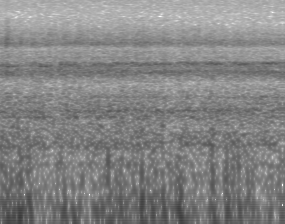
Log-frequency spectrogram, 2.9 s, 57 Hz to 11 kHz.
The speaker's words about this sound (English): Now, number 43, you'll hear his chug as we pass him by. He's one of the very oldest of the cars in the run.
